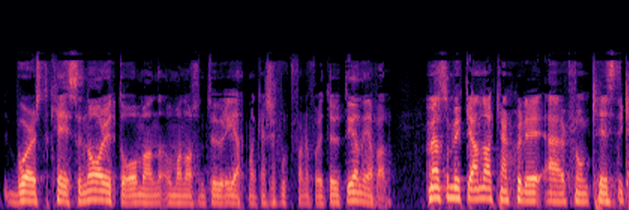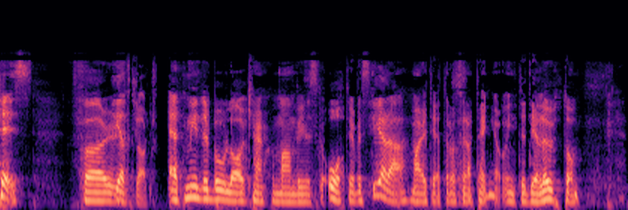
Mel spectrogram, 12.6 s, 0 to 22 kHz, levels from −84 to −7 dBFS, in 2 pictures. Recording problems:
garbled, watery; badly; nothing above 7.5 kHz

